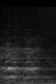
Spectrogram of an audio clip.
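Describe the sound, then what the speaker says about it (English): A dog yips faintly, a few short high whimpering barks drifting in from a neighbor's yard, distant and soft against quiet room ambience. "you got the neighborhood dogs barking while I'm making this video"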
